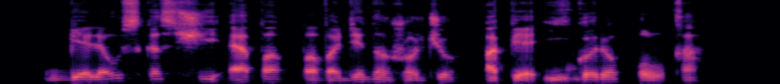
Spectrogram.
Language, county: Lithuanian, Vilnius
